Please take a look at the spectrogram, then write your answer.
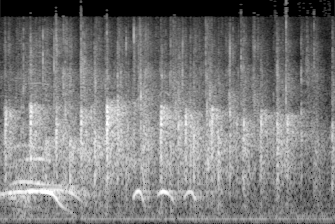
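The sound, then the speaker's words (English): An audience applauds steadily throughout, a dense crackle of many hands clapping at once, with a few short sliding whoops rising and falling over the clapping, as Rubens Gardelli, a new guest, joins on stage. “Ruben, round of applause for Rubens.”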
